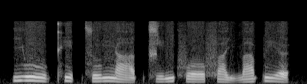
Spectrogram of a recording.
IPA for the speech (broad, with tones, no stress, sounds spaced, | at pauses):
j uː˥˨ kʰ i˥˨ t̚ s u˧˥ ŋ aː˧˩ t̚ t͡ɕ i˧˥ ŋ f oː˧ f a˧˩ j m a˧˥ p i˥˨ ə̯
